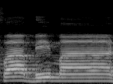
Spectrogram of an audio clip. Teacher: 159 Hai yang pertama fabima disitu ada hukum bacaan Mad Thobi'i ada fathah bertemu dengan alif panjangnya dua harokat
